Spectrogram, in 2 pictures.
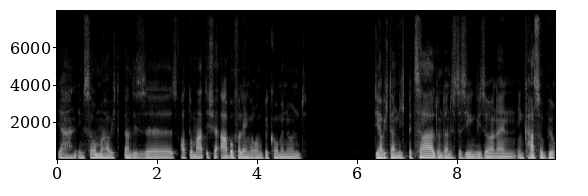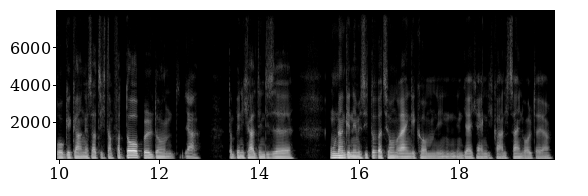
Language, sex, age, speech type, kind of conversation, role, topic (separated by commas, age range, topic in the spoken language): German, male, 35-39, conversation, advice, user, Wie kann ich meine unübersichtlichen Abonnements in den Griff bekommen, damit sie nicht weiter mein Geld auffressen?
